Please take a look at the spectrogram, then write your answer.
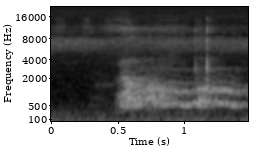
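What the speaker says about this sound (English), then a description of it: "There goes my dog again." A dog barks once, a short, fairly faint bow-wow heard indoors and a little distant, alone with no talking.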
